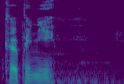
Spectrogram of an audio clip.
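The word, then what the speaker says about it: Ko Pin-yi: And I don't know how to pronounce his favorite player. Kopinyi.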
